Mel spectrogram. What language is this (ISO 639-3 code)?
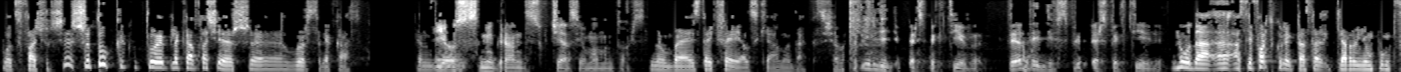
ron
